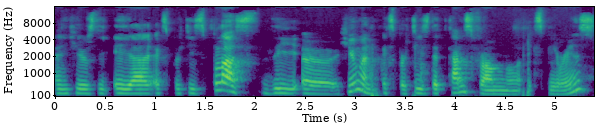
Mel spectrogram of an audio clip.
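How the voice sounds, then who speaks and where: A woman's voice: on the low side, very animated, a little fast, a bit bright. A woman hosting a business podcast interview, upbeat and affirming, often saying "mm-hmm" and "nice.". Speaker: podcast host and customer success manager.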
